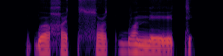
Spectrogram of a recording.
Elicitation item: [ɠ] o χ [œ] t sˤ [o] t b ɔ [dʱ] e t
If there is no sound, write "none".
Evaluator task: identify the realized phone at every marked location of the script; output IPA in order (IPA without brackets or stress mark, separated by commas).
ɓ, œ, o, n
